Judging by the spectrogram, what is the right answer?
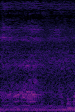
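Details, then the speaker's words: Continuous low, rough, rattling breathing from a child with rare-type Hunter syndrome and breathing issues, off the ventilator during transfer from tilt table to wheelchair; noisy raspy breathing. "When you transfer him cuz he's not on the vent at the time you transfer him, you can really hear the the raspiness of his breathing."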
